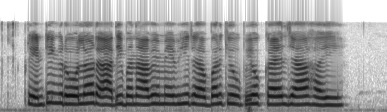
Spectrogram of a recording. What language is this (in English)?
Magahi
